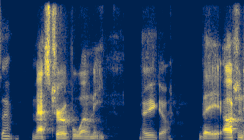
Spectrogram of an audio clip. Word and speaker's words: Mastrobuoni: Sorry, how do you pronounce that? Mastrobuoni.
